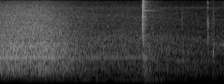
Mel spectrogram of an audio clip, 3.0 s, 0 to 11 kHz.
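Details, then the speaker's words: Jaguar E-Type Series 1 electric cooling fan, near a modern relay with a red indicator light that is probably for the fan: a steady airy rush that slowly fades, then a few sharp clicks; the fan is running normally. "there's a modern relay it must be for my fan and you can see here see the little red light you can hear it out there working"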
